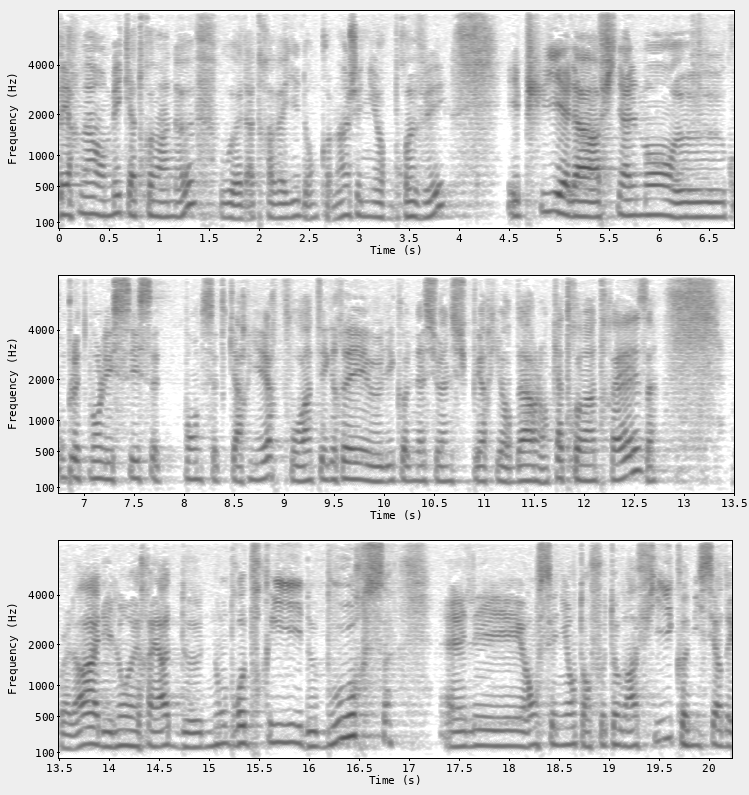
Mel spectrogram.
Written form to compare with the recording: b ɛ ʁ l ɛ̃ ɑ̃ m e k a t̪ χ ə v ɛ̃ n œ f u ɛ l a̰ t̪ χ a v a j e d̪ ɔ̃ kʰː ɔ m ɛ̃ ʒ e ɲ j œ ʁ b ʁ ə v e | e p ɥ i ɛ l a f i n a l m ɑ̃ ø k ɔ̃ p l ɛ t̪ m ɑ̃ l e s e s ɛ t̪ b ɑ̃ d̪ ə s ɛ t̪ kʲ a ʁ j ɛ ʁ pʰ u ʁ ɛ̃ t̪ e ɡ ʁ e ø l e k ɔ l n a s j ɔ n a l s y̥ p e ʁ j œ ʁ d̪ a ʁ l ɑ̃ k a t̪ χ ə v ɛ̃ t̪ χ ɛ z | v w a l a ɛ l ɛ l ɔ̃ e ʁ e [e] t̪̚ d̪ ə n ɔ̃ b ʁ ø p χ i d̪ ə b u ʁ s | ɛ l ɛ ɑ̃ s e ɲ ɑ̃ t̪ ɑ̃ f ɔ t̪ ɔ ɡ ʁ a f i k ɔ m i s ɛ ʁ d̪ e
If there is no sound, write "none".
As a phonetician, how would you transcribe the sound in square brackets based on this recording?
a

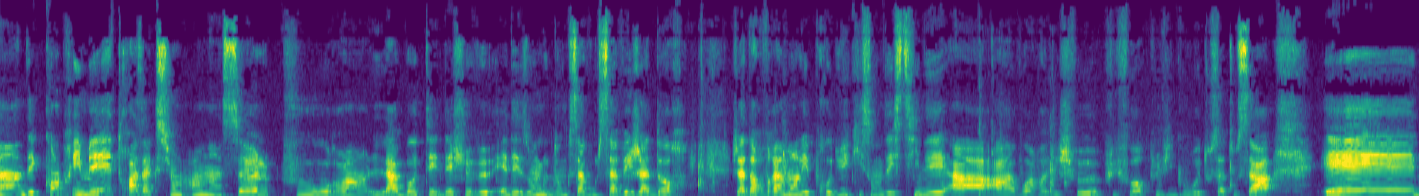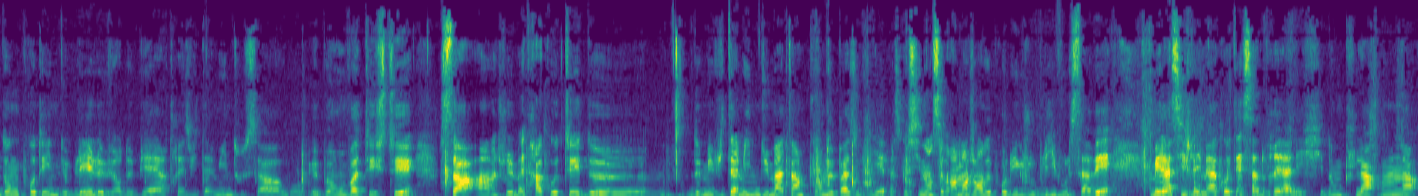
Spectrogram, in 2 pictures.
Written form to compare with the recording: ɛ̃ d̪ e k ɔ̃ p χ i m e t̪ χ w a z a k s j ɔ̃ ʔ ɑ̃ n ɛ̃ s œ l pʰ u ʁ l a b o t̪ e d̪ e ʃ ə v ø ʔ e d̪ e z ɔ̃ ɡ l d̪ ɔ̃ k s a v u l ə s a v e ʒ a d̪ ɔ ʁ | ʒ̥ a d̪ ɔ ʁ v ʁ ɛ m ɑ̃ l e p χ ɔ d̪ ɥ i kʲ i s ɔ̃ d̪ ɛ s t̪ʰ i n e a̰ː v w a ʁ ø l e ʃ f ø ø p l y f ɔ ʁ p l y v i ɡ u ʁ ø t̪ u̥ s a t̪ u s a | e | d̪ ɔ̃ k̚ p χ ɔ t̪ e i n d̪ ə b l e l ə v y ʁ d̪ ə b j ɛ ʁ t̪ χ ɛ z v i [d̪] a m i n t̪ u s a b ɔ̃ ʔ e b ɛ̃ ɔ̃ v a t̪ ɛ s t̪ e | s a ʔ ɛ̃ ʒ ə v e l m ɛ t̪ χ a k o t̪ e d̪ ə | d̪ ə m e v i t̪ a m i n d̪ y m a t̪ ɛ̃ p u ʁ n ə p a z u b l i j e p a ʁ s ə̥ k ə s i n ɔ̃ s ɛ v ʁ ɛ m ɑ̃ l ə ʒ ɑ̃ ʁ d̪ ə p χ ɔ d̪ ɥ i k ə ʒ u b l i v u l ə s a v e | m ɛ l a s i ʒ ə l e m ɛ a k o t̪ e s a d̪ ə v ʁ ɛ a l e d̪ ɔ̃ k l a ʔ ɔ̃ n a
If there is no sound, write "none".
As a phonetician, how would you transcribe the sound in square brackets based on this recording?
t̪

